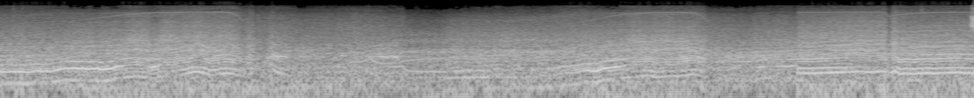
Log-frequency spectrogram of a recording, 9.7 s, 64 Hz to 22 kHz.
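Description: A Formula 1 car in the F1 2014 game racing around Monaco, its high engine whine rising and falling through gear changes and corners, loud and continuous with brief dips, with some quieter voice in the background.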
